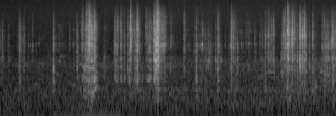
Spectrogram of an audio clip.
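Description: Hard plastic Nerf blasters being handled and fitted together: a few sharp clicks and short rattling scrapes. The loudest click comes about three seconds in.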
